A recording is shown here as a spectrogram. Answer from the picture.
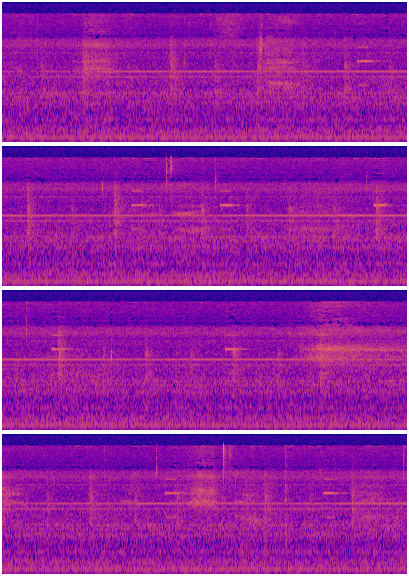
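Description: Office photocopier idling with a faint steady hum, while its touchscreen control panel gives short soft beeps and light taps as menu buttons are pressed, at irregular intervals.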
